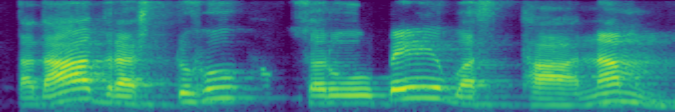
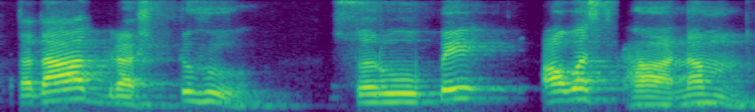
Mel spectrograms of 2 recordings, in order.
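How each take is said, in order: First: The 'a' of avasthanam is dropped after svarupe. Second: The 'a' of avasthanam is clearly pronounced. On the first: The sutra is read as one joined whole. "जो आ का उच्चारण है वो थोड़ा क्या है, गुम हो जाएगा" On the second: The words are separated to explain the meaning. "संधि विच्छेद करके"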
